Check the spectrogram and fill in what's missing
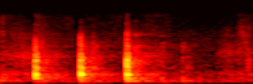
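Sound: knock on a door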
